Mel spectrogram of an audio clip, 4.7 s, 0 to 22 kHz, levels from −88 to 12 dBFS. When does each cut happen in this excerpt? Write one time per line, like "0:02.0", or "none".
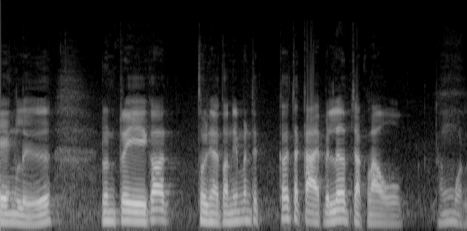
none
